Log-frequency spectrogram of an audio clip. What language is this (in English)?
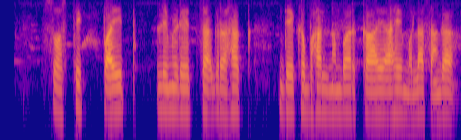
Marathi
